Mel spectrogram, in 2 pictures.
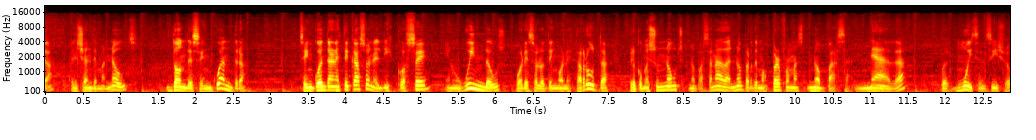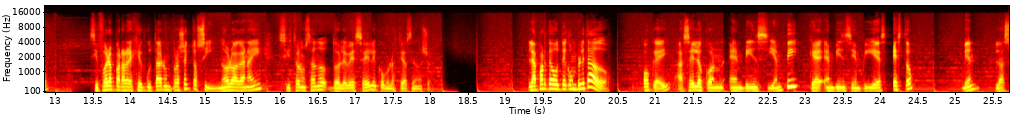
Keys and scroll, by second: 1.2 Escape, 1.2 j, 2.0 shift+v, 3.7 Escape, 6.2 l, 7.4 v, 8.0 e, 9.1 Escape, 12.6-13.5 typing, 18.7 j, 19.0 j, 20.0 Escape, 20.1 k, 21.3 shift+v, 22.1 Escape, 22.7 o, 23.3 a.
